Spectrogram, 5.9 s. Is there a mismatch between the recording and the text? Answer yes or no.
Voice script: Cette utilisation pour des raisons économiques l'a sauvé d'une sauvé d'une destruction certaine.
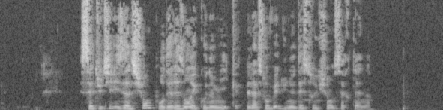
yes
